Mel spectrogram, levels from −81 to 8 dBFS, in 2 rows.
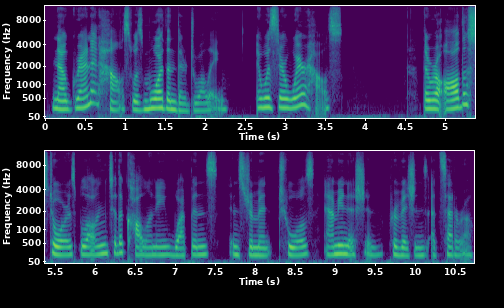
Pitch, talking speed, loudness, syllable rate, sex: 215 Hz, 150 wpm, -19 LUFS, 5.5 syllables/s, female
